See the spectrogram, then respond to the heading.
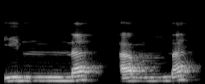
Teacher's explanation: dia bertasydid, maka tingkatan gunnah yang paling tinggi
